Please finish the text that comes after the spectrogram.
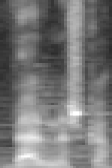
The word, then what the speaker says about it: vélniška: On the first one, for instance, vélniška “devilish”.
